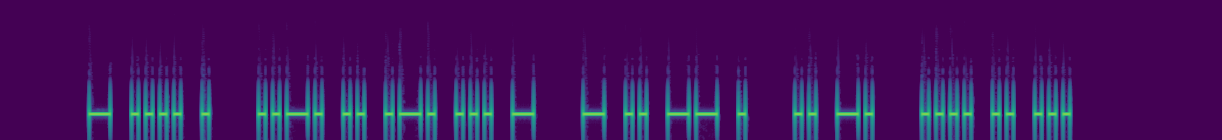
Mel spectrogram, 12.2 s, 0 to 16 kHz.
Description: Morse code, heard as a keyed tone, about 17 wpm, 700 Hz. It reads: THE FIRST TIME IN HIS
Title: Sets of 5 Words Encore2 17wpm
